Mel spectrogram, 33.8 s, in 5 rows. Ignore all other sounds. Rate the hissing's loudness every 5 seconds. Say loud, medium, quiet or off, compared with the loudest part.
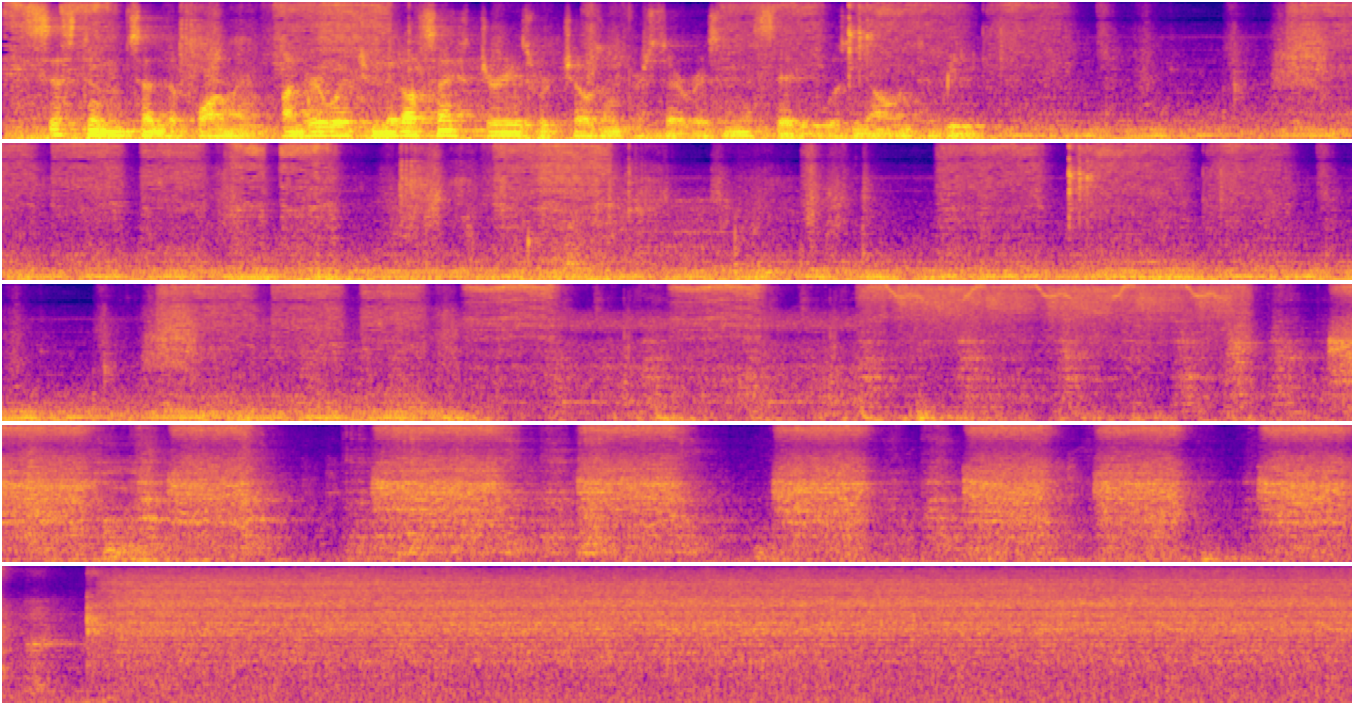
loud, loud, loud, medium, loud, loud, loud.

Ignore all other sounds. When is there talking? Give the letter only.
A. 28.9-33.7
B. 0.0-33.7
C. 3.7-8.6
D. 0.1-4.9
D.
